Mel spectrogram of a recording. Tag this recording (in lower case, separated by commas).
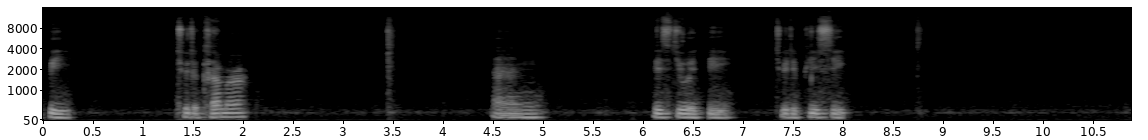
speech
